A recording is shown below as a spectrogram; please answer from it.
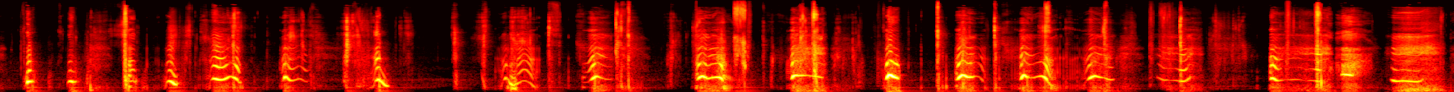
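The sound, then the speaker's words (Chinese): Rapid, heavy breathing comes in many short bursts separated by brief pauses, mixed with voiced moans and gasps in an uneven rhythm. “你的呼吸听上去好急促。”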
